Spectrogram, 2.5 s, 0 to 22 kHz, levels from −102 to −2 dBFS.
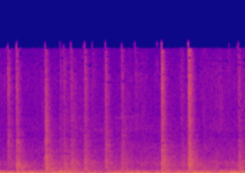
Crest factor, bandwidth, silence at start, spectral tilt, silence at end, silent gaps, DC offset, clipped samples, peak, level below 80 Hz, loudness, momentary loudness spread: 16 dB; 17 kHz; 0 s; -4 dB/octave; 0 s; none; under 0.1%; under 0.1%; -20 dBFS; -44 dBFS; -40 LUFS; 6 LU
